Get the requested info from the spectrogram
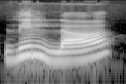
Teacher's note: لا الف آ گیا حرف مدہ، ایک الف کے برابر کھینچیں گے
